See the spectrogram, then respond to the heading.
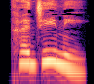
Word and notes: ಗಜನಿ: kannada

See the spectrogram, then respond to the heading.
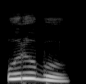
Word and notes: ಊರುಬ್ಬೆ: Kannada

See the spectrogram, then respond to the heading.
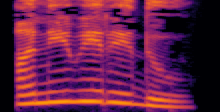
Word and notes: ಅನಾವರ್ತ: Kannada

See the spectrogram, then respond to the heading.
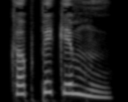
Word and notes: ಕಪ್ಪೆಕೆಮ್ಮು: kappekemmu

